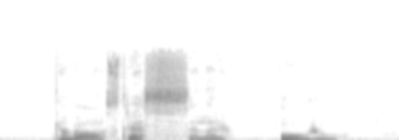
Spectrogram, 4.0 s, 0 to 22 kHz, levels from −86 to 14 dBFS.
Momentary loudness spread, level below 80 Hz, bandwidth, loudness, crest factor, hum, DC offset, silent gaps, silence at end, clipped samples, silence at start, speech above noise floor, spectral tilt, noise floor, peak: 14 LU; -70 dBFS; 15.5 kHz; -45 LUFS; 18 dB; none; under 0.1%; none; 0.2 s; under 0.1%; 0.25 s; 25 dB; -5 dB/octave; -69 dBFS; -28 dBFS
